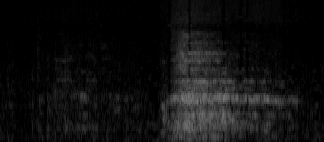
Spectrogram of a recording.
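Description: A man's faint sigh, one breath out lasting under a second, a little past the middle; otherwise near silence.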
